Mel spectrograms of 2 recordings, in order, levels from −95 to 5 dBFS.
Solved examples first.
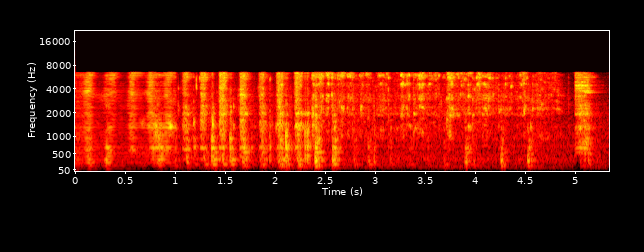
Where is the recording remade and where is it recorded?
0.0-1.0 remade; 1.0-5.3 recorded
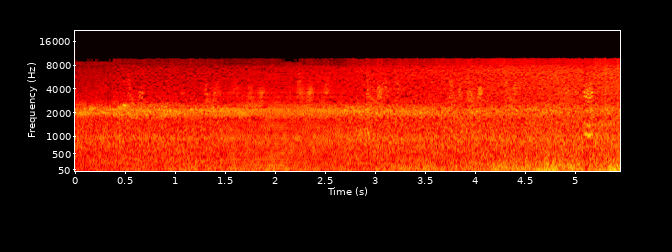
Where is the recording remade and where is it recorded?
0.0-1.5 recorded; 1.5-2.7 remade; 2.7-5.5 recorded

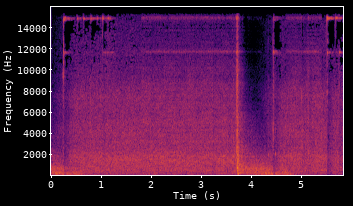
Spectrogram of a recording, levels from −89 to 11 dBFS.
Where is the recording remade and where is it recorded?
0.0-1.8 recorded; 1.8-4.2 remade; 4.2-4.7 recorded; 4.7-5.4 remade; 5.4-5.9 recorded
